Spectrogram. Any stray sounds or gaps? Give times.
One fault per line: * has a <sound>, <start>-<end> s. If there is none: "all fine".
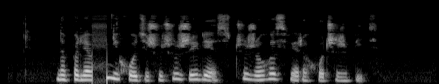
* has a dropout, 0.9-1.1 s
